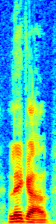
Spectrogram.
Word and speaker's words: legal: palavra legal por exemplo legal em alemão Se a gente fosse pronunciar de um jeito bem alemão a gente diria legar legal você não tem esse são bem presente ai ai lá no final exatamente isso que a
